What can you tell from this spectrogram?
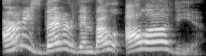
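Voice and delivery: normal talking voice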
